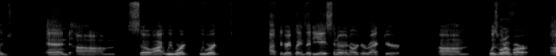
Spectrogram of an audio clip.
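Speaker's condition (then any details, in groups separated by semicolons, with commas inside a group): No condition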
